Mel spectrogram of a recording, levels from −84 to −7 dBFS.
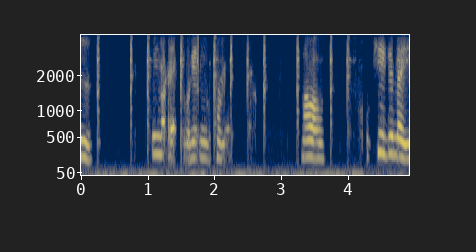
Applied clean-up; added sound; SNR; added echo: neural diffusion model UNIVERSE++.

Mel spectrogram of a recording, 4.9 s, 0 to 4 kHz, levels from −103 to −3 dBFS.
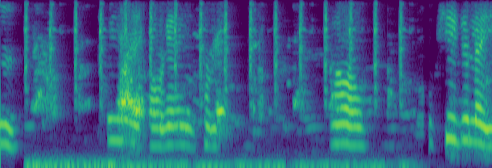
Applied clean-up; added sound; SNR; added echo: classical method log-MMSE.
